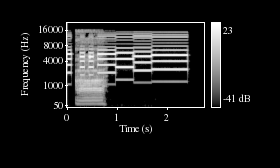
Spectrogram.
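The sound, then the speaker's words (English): A phone rings on the Radio Nonsense show with a loud electronic ringtone: a buzzy opening burst, then a few clear sustained beeping tones stepping in pitch before cutting off. No one speaks. “Okay, Radio Nonsense listeners, I'm just, the phone is ringing.”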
